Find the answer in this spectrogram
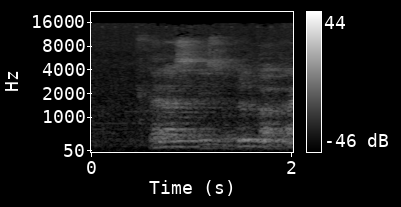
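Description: A man's voice speaking in narration. It comes in about half a second in, after a short lull.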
